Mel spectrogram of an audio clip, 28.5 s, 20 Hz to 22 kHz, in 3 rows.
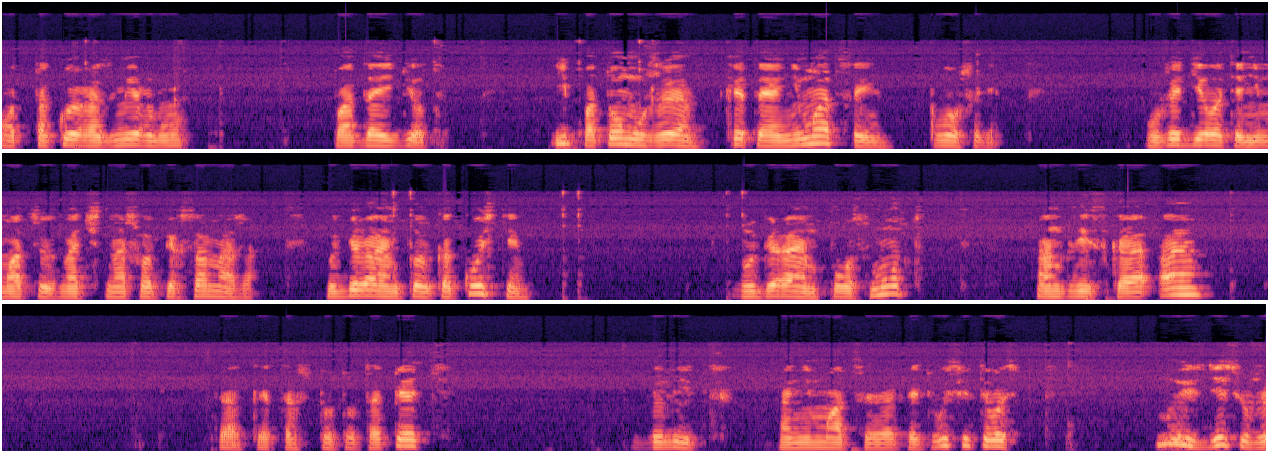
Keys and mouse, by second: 0.6 shift+middle click, 2.0-3.2 middle drag, 4.3 shift+middle click, 13.9-15.4 drag, 18.9-19.9 middle drag, 23.7 Delete, 27.0-28.4 middle drag.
